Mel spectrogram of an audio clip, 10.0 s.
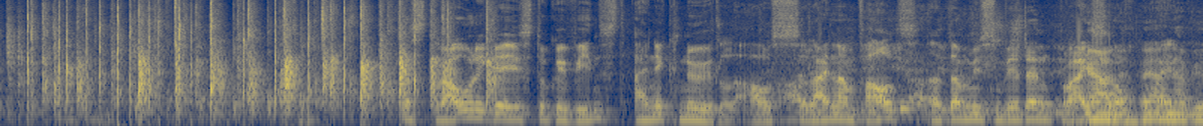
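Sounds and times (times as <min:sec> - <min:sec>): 
audience applause: 0:00.0 - 0:04.3
speech: 0:03.4 - 0:10.0.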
